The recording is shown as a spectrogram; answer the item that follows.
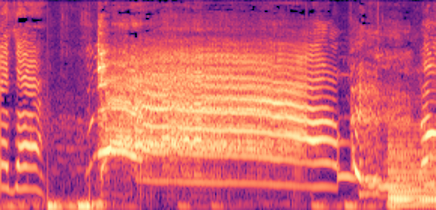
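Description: A teenage boy screaming: a couple of short cries, then one long drawn-out scream of about two and a half seconds whose pitch slowly sinks, and a brief cry near the end.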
